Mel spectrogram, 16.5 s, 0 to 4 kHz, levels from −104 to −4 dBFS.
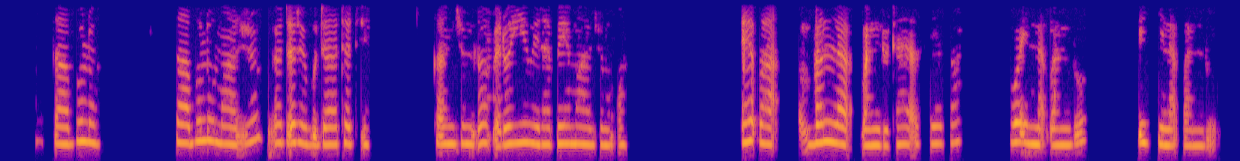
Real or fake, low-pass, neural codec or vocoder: real; 3.6 kHz; none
